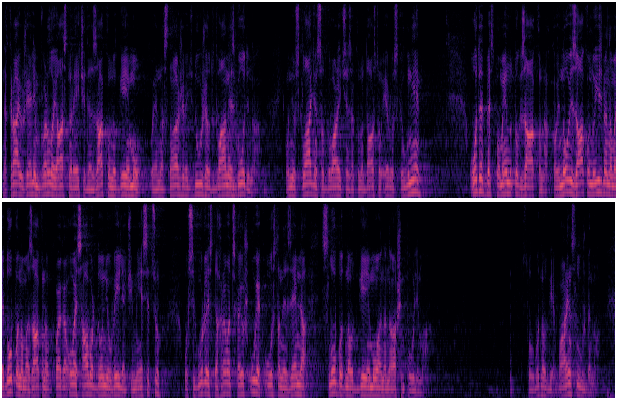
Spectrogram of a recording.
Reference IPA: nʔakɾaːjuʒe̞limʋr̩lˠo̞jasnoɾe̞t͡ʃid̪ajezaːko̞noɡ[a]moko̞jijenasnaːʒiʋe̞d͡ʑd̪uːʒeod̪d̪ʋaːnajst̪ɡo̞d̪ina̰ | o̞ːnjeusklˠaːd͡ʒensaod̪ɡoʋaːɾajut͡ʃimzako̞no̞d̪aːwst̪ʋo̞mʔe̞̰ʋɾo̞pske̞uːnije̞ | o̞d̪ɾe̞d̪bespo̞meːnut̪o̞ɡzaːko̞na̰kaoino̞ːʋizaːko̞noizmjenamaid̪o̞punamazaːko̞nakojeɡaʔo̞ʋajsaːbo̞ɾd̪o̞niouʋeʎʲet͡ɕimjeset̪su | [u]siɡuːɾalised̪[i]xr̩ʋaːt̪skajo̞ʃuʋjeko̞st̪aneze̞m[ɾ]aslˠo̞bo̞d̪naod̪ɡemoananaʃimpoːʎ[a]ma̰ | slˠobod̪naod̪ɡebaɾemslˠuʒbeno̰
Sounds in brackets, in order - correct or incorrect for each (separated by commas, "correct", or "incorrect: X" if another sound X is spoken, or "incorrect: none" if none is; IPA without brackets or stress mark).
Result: incorrect: e, incorrect: o, incorrect: a, incorrect: ʎ, incorrect: i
